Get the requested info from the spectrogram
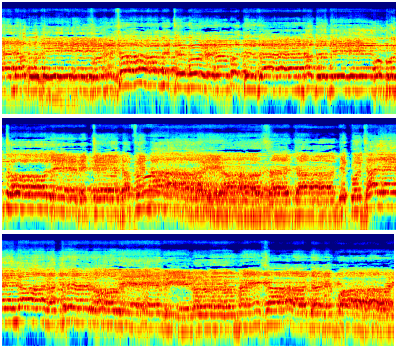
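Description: Men's voices chanting a noha, the Shia lament for Imam Hussain, sung unbroken in a steady melodic line.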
